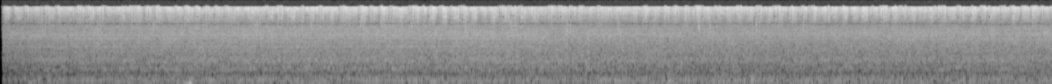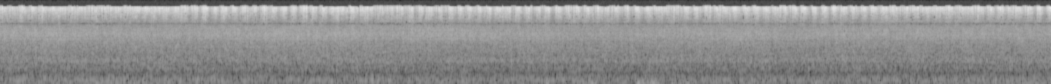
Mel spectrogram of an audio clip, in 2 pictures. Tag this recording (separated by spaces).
crickets field-recording summer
